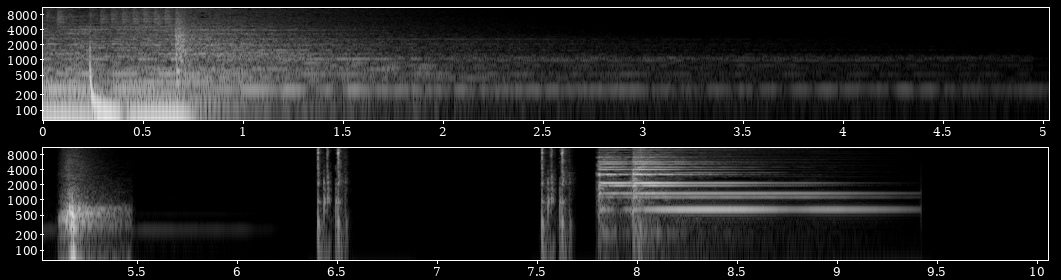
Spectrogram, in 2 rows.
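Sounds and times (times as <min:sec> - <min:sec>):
mouse clicks: 0:06.4 - 0:06.6, 0:07.5 - 0:07.8
bell ding: 0:07.8 - 0:09.4.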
